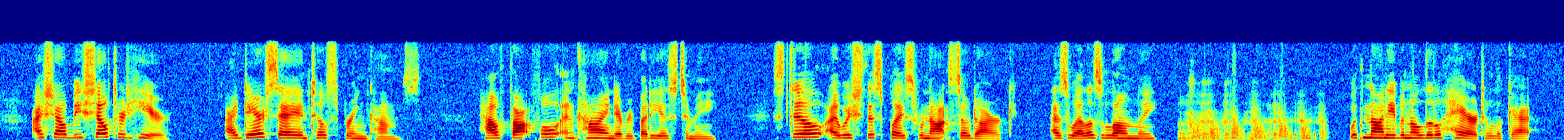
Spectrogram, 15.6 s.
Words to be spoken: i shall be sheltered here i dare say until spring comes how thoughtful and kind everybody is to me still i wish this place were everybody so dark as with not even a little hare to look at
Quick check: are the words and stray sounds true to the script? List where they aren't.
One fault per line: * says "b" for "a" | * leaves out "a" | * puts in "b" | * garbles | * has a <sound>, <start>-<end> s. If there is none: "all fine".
* says "not" for "everybody"
* puts in "well as lonely"
* has a laugh, 11.8-13.3 s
